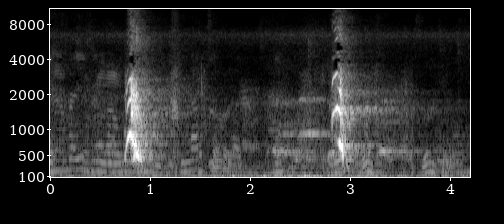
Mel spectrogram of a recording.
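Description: Young Airedale terrier barking at a decoy during bite-work training: two short, sharp barks about two seconds apart.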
